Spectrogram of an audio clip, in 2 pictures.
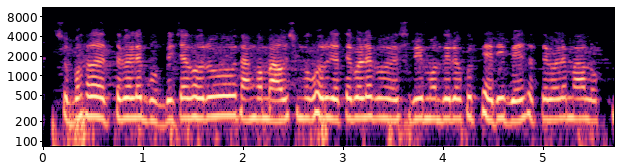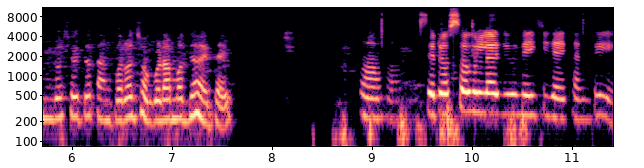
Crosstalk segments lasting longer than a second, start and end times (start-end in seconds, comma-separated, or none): none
